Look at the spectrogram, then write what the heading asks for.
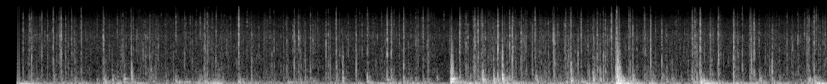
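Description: Heavy rain falling on a tarpaulin shelter: a dense, steady patter of drops, with a few louder single hits about four and a half, six and seven seconds in.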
